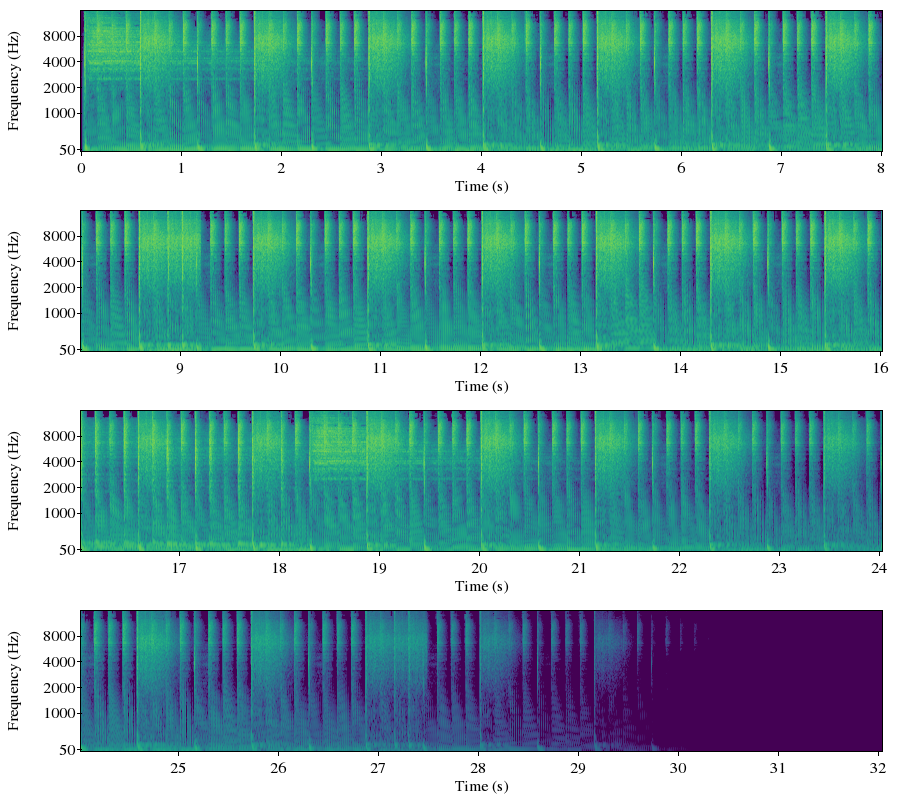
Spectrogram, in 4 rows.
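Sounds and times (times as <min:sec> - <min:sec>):
dry 80s synthwave music: 0:00.0 - 0:07.8, 0:08.5 - 0:26.1.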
